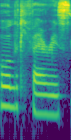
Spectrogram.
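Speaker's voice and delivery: plain reading voice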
